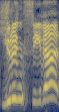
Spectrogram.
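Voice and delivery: surprised. Retold or imitated. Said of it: "they're like".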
